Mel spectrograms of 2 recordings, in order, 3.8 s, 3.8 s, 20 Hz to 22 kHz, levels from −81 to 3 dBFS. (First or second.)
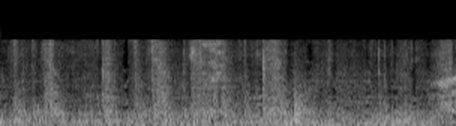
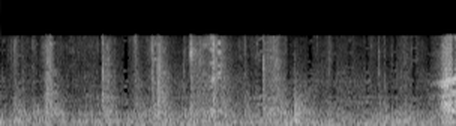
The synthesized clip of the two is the first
